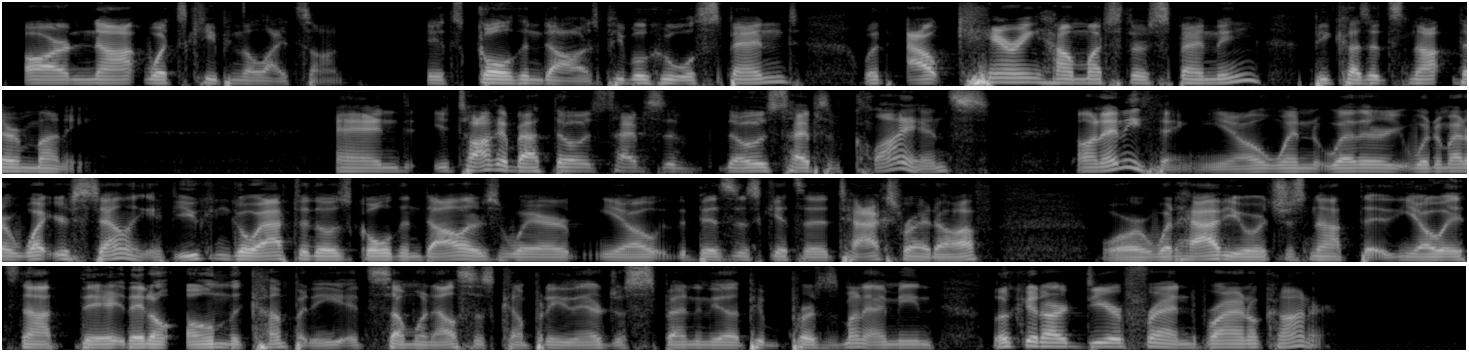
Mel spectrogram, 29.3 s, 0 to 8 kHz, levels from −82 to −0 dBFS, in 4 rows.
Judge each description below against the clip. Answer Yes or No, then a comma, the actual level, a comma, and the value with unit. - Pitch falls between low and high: No, low, 115 Hz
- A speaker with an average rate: No, fast, 220 wpm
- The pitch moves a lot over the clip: No, average, 3.0 semitones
